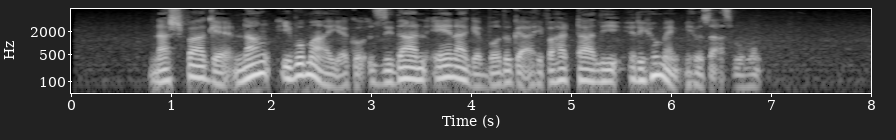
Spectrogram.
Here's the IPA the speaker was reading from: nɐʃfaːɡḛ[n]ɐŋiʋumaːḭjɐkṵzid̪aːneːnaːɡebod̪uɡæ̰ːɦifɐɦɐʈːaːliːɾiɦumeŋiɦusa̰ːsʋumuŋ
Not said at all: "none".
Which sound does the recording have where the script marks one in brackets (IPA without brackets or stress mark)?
n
